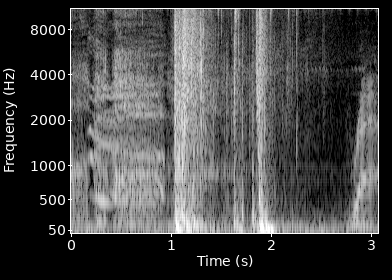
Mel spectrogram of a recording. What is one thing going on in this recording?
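A weapon strikes with heavy thuds.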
